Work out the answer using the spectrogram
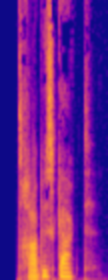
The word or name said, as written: trappeskakt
